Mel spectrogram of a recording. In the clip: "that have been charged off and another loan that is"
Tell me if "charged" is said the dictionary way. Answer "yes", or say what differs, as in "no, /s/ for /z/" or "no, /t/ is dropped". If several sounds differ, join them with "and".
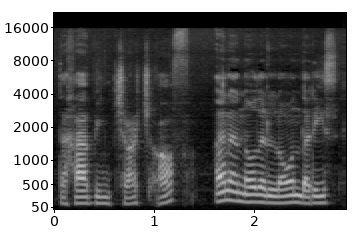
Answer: no, /d/ is dropped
